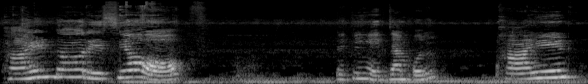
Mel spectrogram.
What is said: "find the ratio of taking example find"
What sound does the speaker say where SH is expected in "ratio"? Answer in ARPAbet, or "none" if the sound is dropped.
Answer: S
